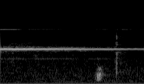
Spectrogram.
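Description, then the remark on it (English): A small bell, struck with a rose crystal pendant, sings a steady, high, pure tone that holds without fading, with a couple of soft brief knocks near the end. “You hold the bell, and I'll tap it with the pendant.”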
